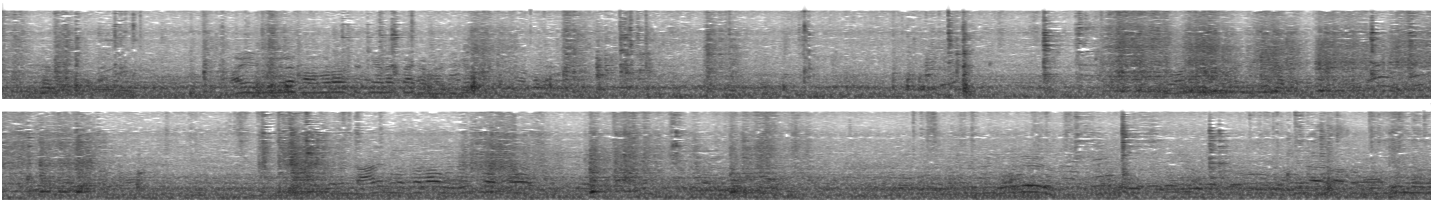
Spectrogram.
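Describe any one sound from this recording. A metal ladle clinks against the rim of a pan.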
